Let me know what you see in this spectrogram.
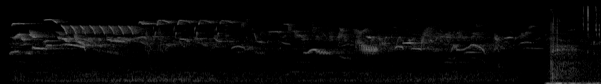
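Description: Songbirds singing: several chirps and calls overlapping, with a fast trill near the start, growing fainter, then cut off suddenly about five and a half seconds in.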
